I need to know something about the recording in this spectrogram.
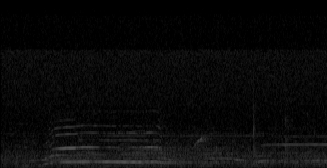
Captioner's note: applauding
